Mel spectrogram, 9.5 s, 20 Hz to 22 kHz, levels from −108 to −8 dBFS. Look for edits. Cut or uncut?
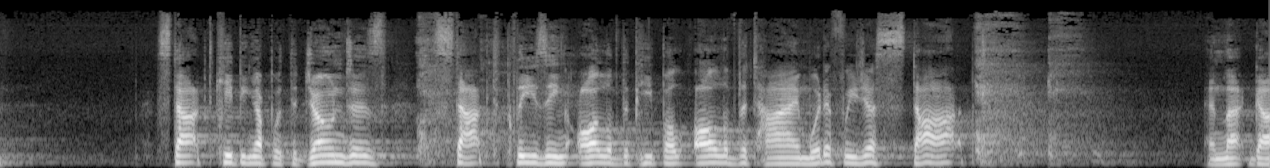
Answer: uncut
